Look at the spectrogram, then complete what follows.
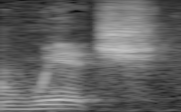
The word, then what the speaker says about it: VVitch: Nathan Norman says, I think my favorite horror movie is 2019's he says Vitch. And it's spelled kind of funny. The way they present it in the marketing, it looks like that, VVITCH, or witch.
